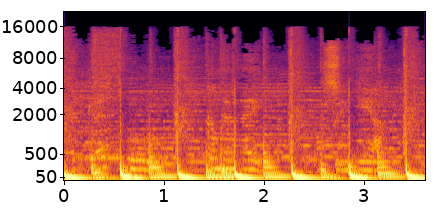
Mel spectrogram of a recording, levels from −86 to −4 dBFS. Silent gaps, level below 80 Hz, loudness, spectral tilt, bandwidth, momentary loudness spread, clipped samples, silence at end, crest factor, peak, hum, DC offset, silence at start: none; -10 dBFS; -12 LUFS; -5 dB/octave; 16 kHz; 2 LU; under 0.1%; 0 s; 8 dB; 0 dBFS; none; under 0.1%; 0 s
